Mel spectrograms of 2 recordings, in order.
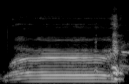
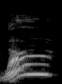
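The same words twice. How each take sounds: First: The word is dragged out slowly. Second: The word is said quickly.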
